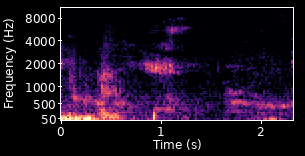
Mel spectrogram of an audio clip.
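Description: A woman laughing into a handheld microphone: a loud burst in the first half second that trails off.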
